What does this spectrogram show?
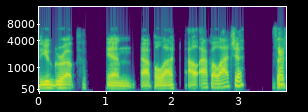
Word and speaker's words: Appalachia: You said you grew up in Appalach Appalachia. Is that how you say it? Appalachia.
